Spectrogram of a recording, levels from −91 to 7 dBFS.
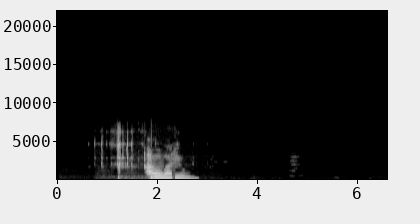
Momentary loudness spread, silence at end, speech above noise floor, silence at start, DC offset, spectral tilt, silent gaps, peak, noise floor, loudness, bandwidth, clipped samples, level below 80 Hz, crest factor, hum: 24 LU; 3.8 s; 72 dB; 1.2 s; under 0.1%; -1.5 dB/octave; none; -2 dBFS; -88 dBFS; -18 LUFS; 7.4 kHz; under 0.1%; -66 dBFS; 22 dB; none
